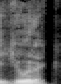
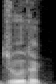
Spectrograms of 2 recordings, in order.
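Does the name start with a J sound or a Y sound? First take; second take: Y sound; J sound. First: The name starts with a Y sound. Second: The name starts with a J sound. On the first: The speaker calls it right. "λέγεται Γιούρεκ" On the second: The speaker calls it wrong. "γιατί αν λέγεται Τζούρεκ"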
